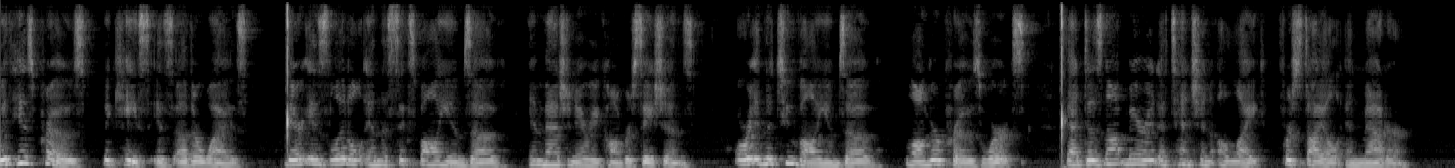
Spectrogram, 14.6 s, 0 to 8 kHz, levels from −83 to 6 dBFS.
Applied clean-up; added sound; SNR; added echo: none; Finger snapping; 12 dB; reverberation time 0.2 s.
